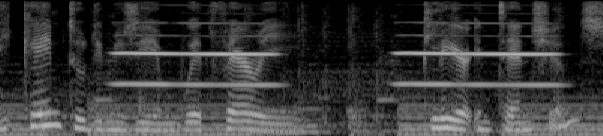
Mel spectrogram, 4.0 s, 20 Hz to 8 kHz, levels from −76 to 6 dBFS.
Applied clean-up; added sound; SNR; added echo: none; Wind instrument, woodwind instrument; -2 dB; none.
